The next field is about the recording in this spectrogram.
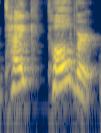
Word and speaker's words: Tyke Tolbert: And now moving on to another name that I may you know struggle pronouncing. Tyke Tolbert will be coming back as wide receiver coach. Yes, I pronounced it right.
